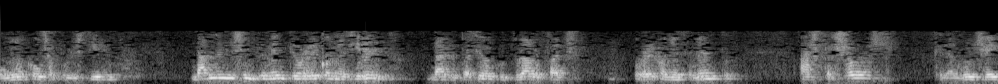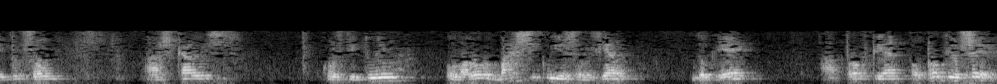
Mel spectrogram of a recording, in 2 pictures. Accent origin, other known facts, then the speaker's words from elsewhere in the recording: Galicia, Spain; como galegos forzosamente estamos obrigados a reconhecerlo en todos os sitios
